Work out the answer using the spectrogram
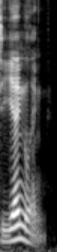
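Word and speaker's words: Yuengling: The correct pronunciation is Yengling.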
